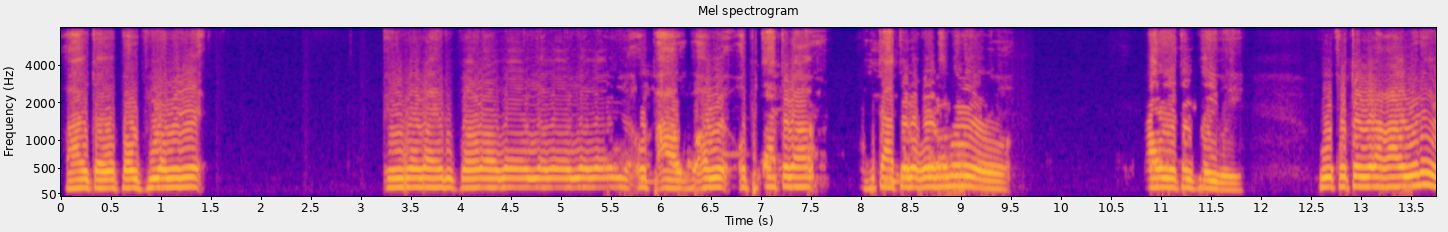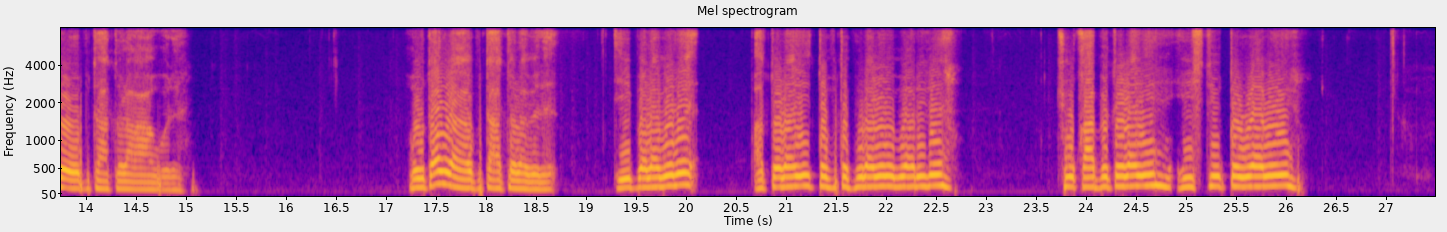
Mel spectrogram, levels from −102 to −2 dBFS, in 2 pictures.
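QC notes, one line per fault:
5.54–6.36, 6.98–7.06, 7.5–9.45 and 10.8–11.43 s, speech suppressed in double talk: The talker drops in level each time the far side is talking too. It's shallow at first, around 5 dB, and a brief 15 dB dip near 7.0 s. Then it goes deep, about 30 dB for roughly a second inside the 7.5–9.45 s stretch and again at 10.8 s. That's likely the echo canceller failing to separate the local voice from loudspeaker echo and ducking both.
5.87–5.91, 6.72–7.53 and 8.05–8.38 s, other side's voice leaking through: A second voice slips in underneath. First there's a short scrap about 20 dB down. Then a longer stretch of almost a second only about 10 dB below the talker, and another piece around 15 dB down. These sit right alongside the double-talk dips, which is what you'd expect if the likely cause is loudspeaker playback the canceller didn't fully subtract from the mic.
10.08–10.52 s, background gated by the echo canceller: The room sound sags by up to about 13 dB for a bit under half a second and then comes back. 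It's the canceller clamping the mic hard while the loudspeaker plays and releasing once it stops. The band-limited call sound, with nothing above 8 kHz, fits a G.722 path at 64 kbps.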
